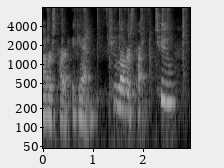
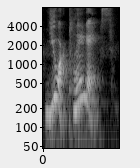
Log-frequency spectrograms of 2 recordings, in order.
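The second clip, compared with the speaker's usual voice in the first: mock angry teacher; 3 semitones higher, 8 dB louder, slower than usual. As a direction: scold like a put-on angry teacher. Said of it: "an angry teacher".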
